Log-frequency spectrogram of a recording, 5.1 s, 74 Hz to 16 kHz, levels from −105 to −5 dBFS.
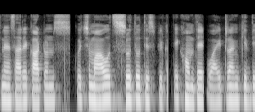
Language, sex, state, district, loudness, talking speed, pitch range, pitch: Hindi, male, Jharkhand, Deoghar, -19 LUFS, 165 wpm, 130-135 Hz, 130 Hz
